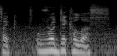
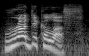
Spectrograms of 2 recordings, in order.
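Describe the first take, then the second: First: Said in the usual way. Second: Loud, slow, drawn-out shout of disgust; Ridiculous yelled loud and slow; furious yell. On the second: Real, not acted. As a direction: blow up at the screen with the word. Frustrated streamer yelling at site.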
